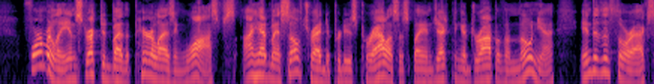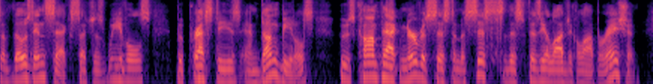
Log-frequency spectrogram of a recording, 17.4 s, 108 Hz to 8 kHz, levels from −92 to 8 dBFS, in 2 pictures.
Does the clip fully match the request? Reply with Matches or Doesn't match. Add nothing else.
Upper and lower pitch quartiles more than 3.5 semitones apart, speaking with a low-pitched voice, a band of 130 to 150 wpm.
Matches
